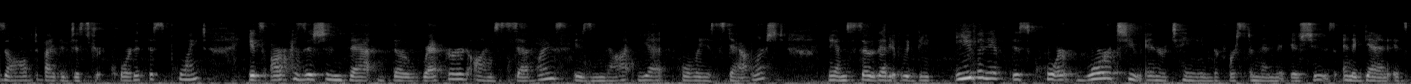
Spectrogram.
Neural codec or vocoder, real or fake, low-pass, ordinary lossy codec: codec, 16 kHz, 4 kbps, FreqCodec, smaller model; fake; 7.2 kHz; MP3, 48 kbps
